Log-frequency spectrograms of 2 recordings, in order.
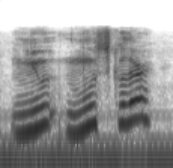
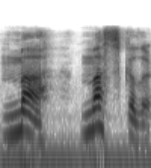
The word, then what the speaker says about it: muscular: Okay, instead of muscular, it's muscular, muscular, muscular.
